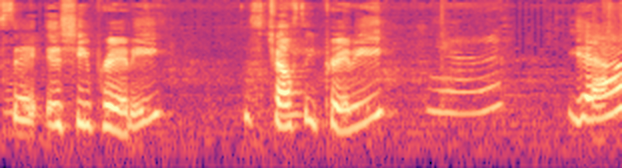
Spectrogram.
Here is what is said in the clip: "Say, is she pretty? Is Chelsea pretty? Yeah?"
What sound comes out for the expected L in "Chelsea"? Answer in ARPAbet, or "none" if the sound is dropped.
none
